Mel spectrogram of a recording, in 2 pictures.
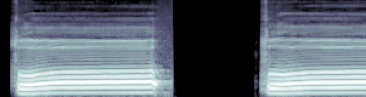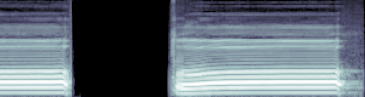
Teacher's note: زبان کی نوک اوپر سامنے کے دو دانتوں کی جڑ سے لگا کر پڑھے گا۔ نمبر دو، آواز کو موٹا کر کے پڑھے گا، جیسے تو تو 4 مرتبہ پڑھے گا۔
